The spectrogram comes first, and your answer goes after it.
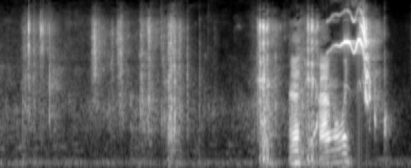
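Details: Pig-tailed macaque vocalizing to the baby monkey Julina at the Angkor Wat temple zone, Cambodia: several short harsh bursts, then a run of harmonic, wavering squeals ending in a thin, high whistled squeal.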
